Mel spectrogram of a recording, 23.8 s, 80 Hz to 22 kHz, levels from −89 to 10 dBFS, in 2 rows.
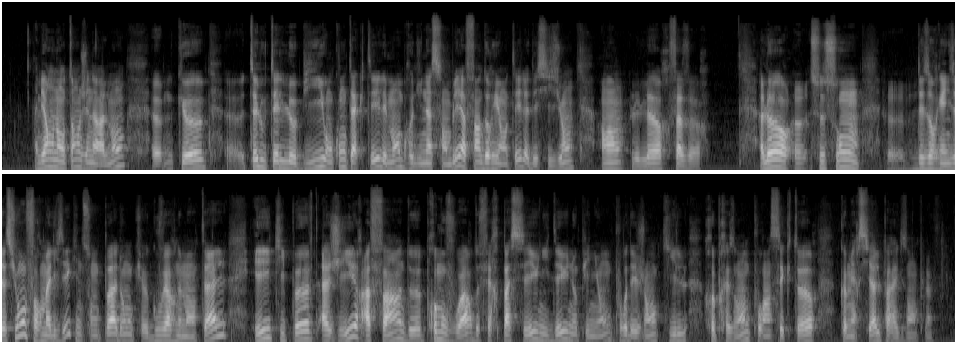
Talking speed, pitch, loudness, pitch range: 150 wpm, 140 Hz, -25 LUFS, 130-155 Hz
